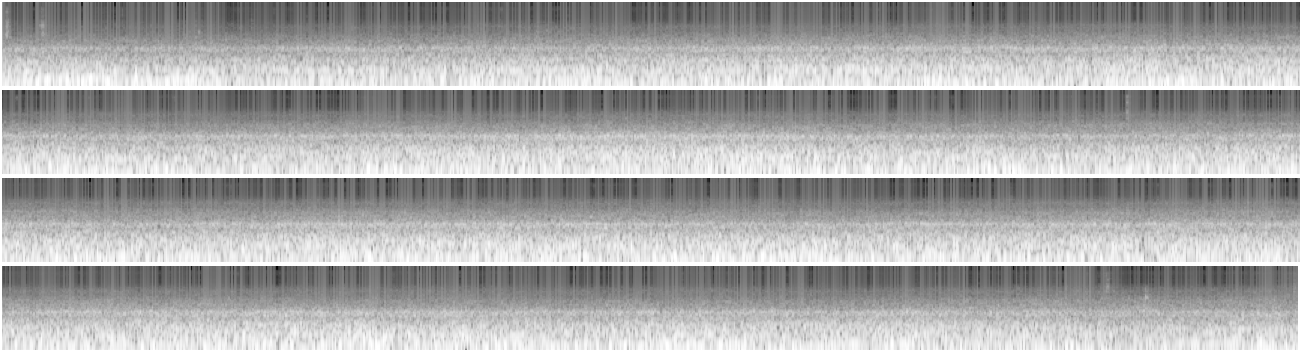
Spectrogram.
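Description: Steady road and engine noise inside a moving car's cabin: a constant low rumble with an even hiss above it.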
